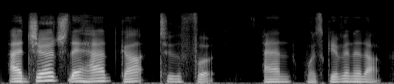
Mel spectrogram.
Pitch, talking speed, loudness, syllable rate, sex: 130 Hz, 200 wpm, -20 LUFS, 5.0 syllables/s, male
